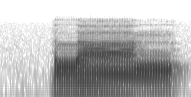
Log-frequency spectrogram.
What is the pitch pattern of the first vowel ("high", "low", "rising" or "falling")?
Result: low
